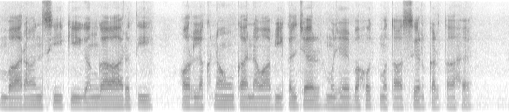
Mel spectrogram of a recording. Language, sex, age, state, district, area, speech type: Urdu, male, 18-30, Delhi, North East Delhi, urban, spontaneous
